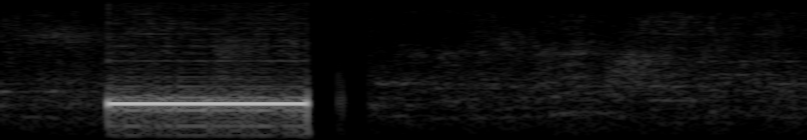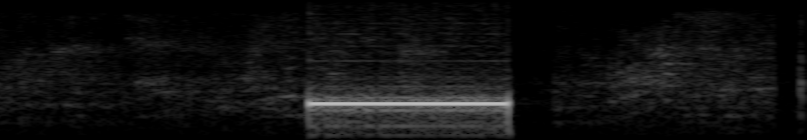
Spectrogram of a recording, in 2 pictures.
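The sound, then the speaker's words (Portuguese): Telephone tones sound after a call line drops: two identical steady, mid-pitched beeps, each about a second long and loud, spaced several seconds apart with quiet in between. “Oi, caiu a linha. Caiu.”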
